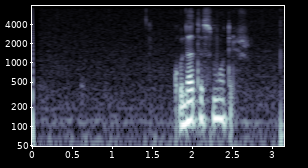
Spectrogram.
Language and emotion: Russian, neutral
